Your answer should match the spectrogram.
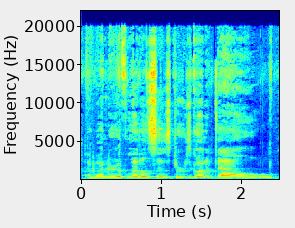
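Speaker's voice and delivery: high sing-song aside; teasing suspense. Acted. Reader wondering aloud to listeners about sister, teasing. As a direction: lift it high, drawing out the end.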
